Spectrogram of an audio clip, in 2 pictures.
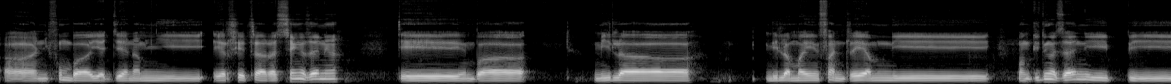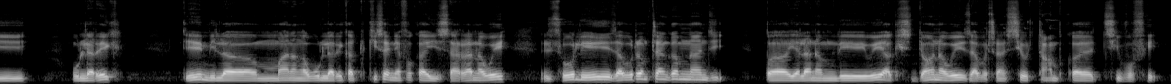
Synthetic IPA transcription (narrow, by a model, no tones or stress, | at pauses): anifumbəiad̪eanaminieɾseʈ͡ʂəɾaseŋəzana | d̪̥emba | milə | miləmaenfaɳɖ͡ʐeamini | maŋd̪id̪iŋəzanibi | ulunəɾekʲə̥ | d̪̥emiləmanaŋəulunəɾekʲat̪u̥kisəniafakəizaɾanəwe | zolezavaʈ͡ʂəmiʈ͡ʂaŋɡaminand͡ʒi | mb̥aialanaminileweaksid̪ɔ̃nəwezavaʈ͡ʂənseɾt̪ambukət͡sivofe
